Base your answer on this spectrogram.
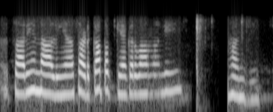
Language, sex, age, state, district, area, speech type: Punjabi, female, 18-30, Punjab, Barnala, rural, conversation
